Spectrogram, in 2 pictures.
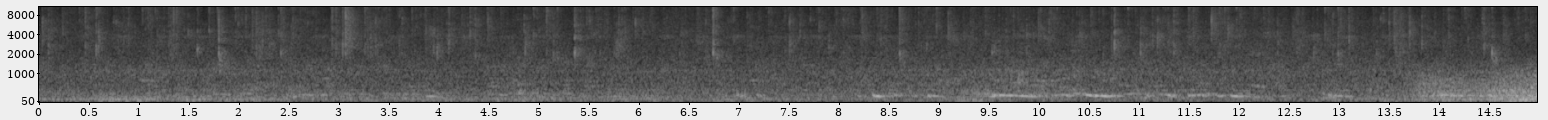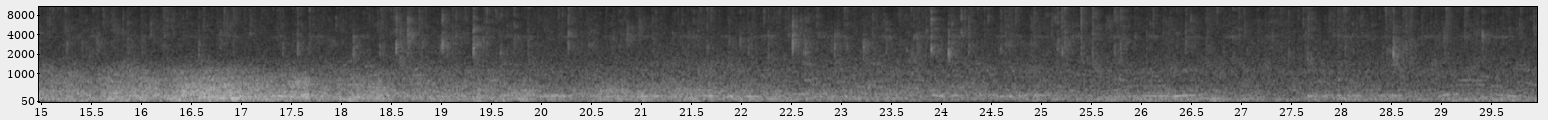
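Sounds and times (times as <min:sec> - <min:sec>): rain drops pattering: 0:00.0 - 0:29.9
low roll of thunder: 0:13.4 - 0:29.9.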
